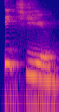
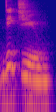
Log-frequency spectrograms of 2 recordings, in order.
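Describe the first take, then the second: No difference in how they are said.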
